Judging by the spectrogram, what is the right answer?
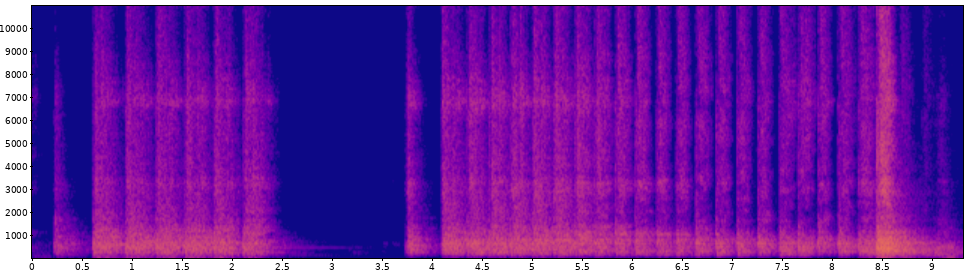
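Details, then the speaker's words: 1956 International cab-over pickup sheet-metal repair: steady hammer-on-dolly blows about three a second, ringing hollow then tightening as hammer and dolly meet over the low spot; normal panel work. "you'll hear the hammer hitting the steel as a hollow thing and then you'll hear that that's when they meet as soon as they start to meet you're in the right Realm"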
